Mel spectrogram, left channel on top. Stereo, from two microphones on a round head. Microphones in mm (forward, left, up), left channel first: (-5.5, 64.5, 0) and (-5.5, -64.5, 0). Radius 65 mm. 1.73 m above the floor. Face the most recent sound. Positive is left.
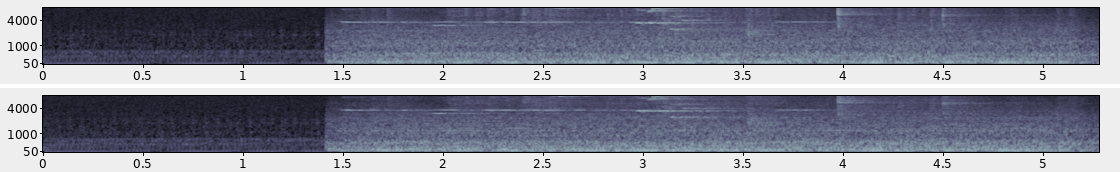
turn(degrees=30)  # may be behind; listen again after turning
